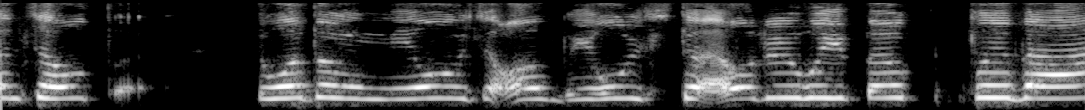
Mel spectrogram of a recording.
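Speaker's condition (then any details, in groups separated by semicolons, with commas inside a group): Cerebral palsy; wheelchair user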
